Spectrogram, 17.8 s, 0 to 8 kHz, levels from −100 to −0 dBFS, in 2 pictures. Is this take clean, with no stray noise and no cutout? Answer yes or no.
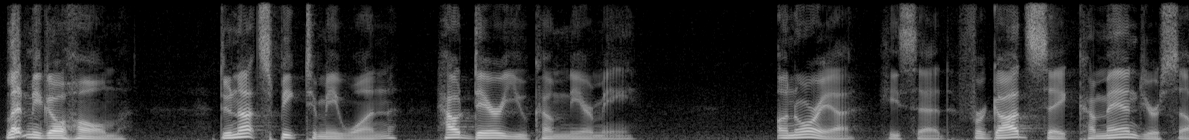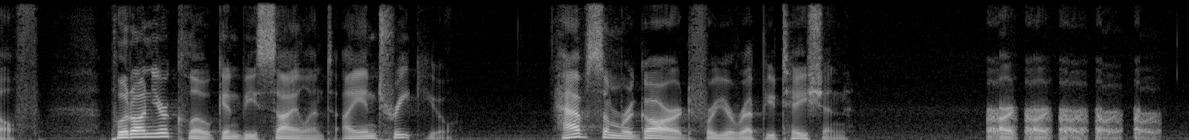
no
